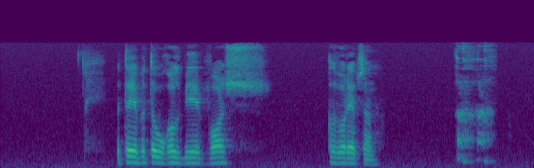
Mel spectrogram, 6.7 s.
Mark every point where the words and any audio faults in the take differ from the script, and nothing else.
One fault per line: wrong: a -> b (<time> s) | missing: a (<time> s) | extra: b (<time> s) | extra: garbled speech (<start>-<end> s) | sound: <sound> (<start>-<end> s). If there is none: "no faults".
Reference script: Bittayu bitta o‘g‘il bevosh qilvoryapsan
sound: laugh (5.7-6.2 s)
